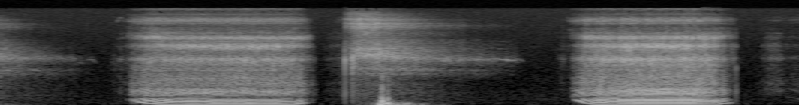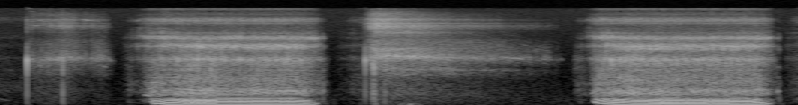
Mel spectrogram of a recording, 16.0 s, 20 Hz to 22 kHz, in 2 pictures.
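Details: ASMR snoring recording: loud rattling snores on each in-breath, about four cycles with breathy out-breaths between, roughly 15 breaths a minute; heavy snoring.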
